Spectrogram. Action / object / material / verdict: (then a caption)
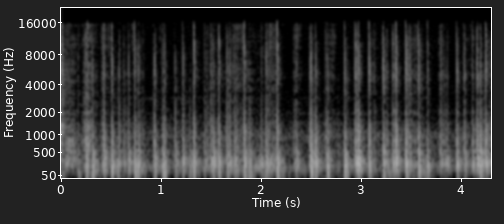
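tap / wood laminate floor / laminate / none. Fingertips and nails of both hands tap, knock and scrape across a large, flat, solid floor of light wood-grain laminate planks. The result is a rapid, uneven stream of short, dry clicks and knocks with brief scratchy scrapes between them. Each hit dies away almost instantly, with a low-mid body and crisp bright edges.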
